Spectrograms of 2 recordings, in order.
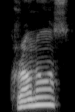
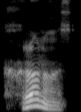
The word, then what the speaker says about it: Chronos: that is kind of rendered in English with the CH even though we don't pronounce it as a fricative uh in ancient Greek it would have sounded like that so but it's Chronos Chronos and that lent itself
